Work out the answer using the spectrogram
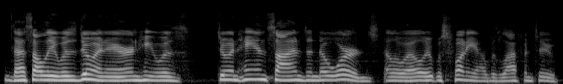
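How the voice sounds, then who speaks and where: High-voiced joking male co-host. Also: steady tone, a little mellow, smooth, no echo. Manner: teasing, quick jokes, laughs often. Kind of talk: casual livestream chat. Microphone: stands back from the microphone.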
